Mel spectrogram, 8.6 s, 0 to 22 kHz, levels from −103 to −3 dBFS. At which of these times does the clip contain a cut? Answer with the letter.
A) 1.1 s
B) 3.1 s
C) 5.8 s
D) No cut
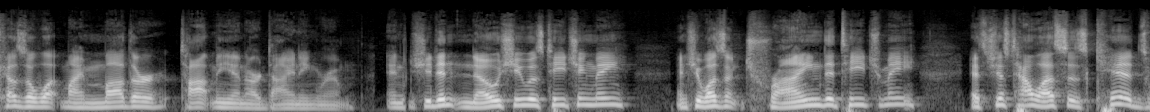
B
